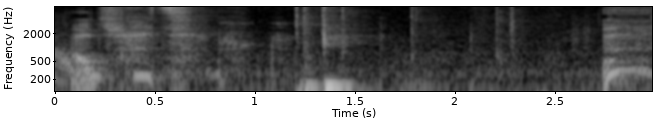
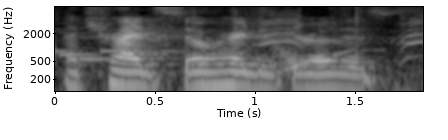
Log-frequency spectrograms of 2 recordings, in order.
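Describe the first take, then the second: First: High, unvoiced "I tried so"; breathy repeat. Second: Said in the usual way. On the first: Real, not acted. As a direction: breathe it out half-laughing.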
